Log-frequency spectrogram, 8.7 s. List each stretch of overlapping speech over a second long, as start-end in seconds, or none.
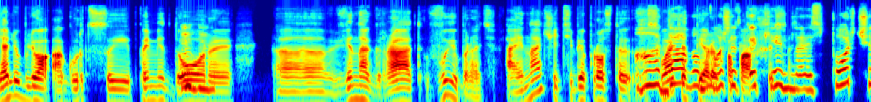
6.3-7.9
